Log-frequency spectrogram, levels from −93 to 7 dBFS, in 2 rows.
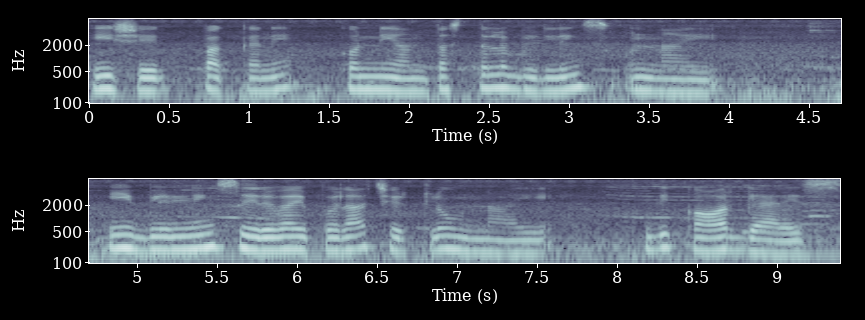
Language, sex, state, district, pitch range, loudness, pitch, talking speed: Telugu, female, Andhra Pradesh, Srikakulam, 180-200 Hz, -17 LUFS, 190 Hz, 110 wpm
